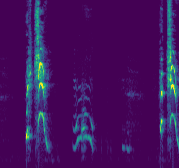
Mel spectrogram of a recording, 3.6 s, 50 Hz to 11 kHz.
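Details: Simulated sneezes: two sharp, forced 'achoo' imitation sneezes while a 12-week-old baby giggles and coos between them.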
